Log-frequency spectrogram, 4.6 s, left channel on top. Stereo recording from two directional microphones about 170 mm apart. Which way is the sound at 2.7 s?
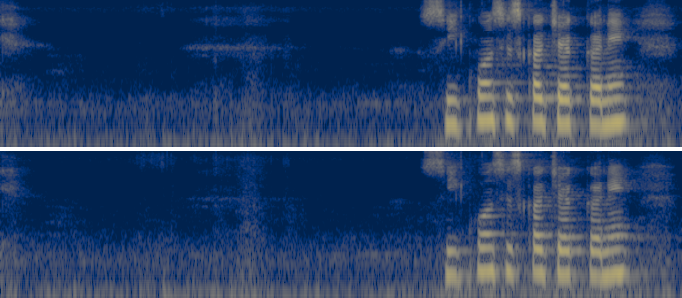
30° left (ahead or behind).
